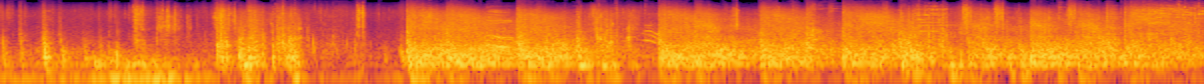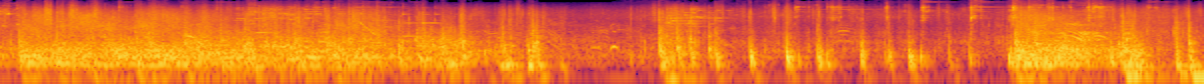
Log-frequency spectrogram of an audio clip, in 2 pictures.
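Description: Gunfire in a radio-drama shootout: a dense, loud fusillade of rapid shots and crashing impacts that runs almost without a break, with only brief gaps.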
